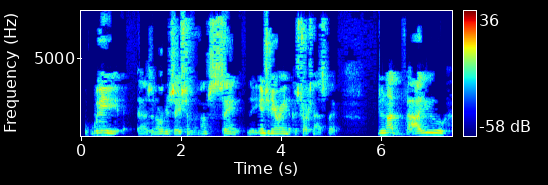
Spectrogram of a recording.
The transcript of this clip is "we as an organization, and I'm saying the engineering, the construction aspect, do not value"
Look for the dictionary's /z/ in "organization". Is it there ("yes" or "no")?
yes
